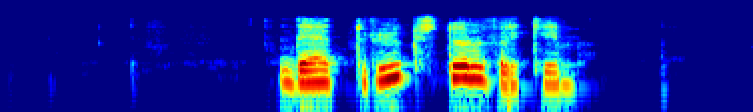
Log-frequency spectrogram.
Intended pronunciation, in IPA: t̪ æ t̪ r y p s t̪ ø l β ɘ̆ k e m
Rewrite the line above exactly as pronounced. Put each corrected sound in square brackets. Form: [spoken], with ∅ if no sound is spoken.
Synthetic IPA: [d̪] æ t̪ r y [k] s t̪ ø l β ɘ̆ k e m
